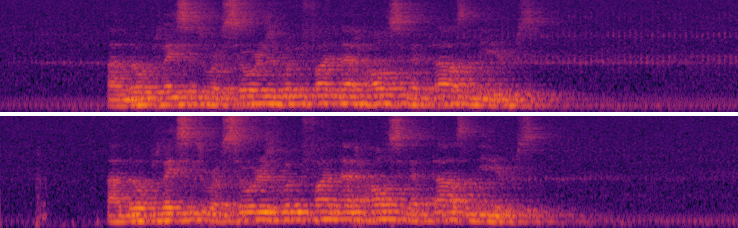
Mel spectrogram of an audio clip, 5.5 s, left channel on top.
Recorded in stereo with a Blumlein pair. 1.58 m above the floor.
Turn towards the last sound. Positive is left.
turn(degrees=-5)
